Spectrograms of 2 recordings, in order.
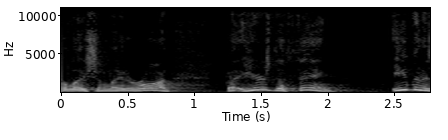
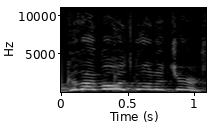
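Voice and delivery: smug churchgoer; 9 semitones higher than usual. Retold or imitated. Mimics complacent churchgoer.

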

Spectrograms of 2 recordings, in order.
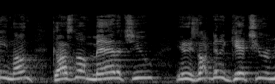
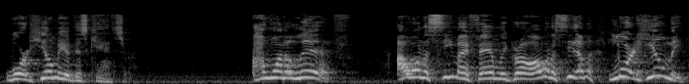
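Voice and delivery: acted begging prayer, rising higher and louder; desperate plea; 3 semitones higher, 4 dB louder than usual. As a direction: plead for your life, building in force. Acts a cancer patient's desperate prayer.

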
